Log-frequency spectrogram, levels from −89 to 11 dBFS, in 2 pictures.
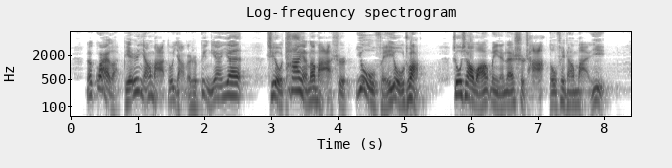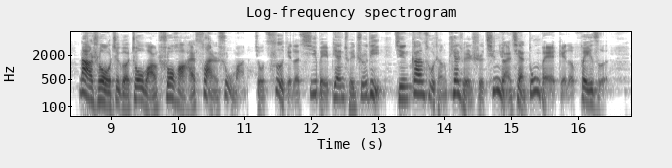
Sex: male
